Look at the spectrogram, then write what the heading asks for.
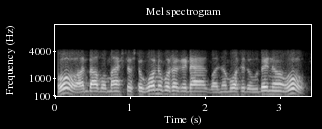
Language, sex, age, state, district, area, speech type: Nepali, male, 30-45, West Bengal, Jalpaiguri, urban, conversation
